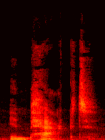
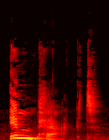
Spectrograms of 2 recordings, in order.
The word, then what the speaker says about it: impact: As a verb, it is impact. As a noun, it is impact.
